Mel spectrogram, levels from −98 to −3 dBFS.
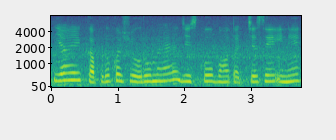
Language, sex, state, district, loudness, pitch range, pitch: Hindi, female, Chhattisgarh, Raipur, -17 LUFS, 240-280 Hz, 260 Hz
